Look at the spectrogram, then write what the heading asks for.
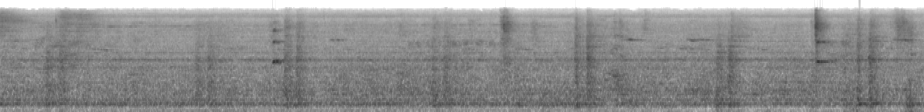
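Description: A single-car diesel railcar running along jointed single track, heard from inside the car: a steady engine and running drone with irregular clacks of the wheels over rail joints and a couple of brief high wheel squeaks.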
